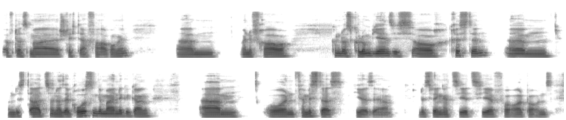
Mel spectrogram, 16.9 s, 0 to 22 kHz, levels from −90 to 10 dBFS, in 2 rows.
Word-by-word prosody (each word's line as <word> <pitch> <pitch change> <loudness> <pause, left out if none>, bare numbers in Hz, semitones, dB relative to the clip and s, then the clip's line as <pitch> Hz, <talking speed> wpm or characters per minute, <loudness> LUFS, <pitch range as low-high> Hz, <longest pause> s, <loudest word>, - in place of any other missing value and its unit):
öfters - - -5
mal 95 -1 +1
schlechte - - -6
Erfahrungen. 115 +6 -4 0.7
Ähm, 95 -2 -2 0.3
meine 100 0 -2
Frau 105 +2 +2 0.6
kommt 125 -2 -1
aus 115 0 +1
Kolumbien, 120 +1 +4
sie 115 -1 0
ist 110 +2 -2
auch 110 0 +2
Christin, 130 +1 -1 0.3
ähm, 110 -1 0 0.3
und 100 0 -4
ist 100 -1 -4
da 100 +1 +4
zu 110 - -1
'ner 105 -1 +2
sehr 100 -1 +3
großen 125 +5 +4
Gemeinde 110 -1 +4
gegangen, 110 0 -1 0.7
ähm, 100 -1 +3 0.4
und 100 -2 +2
vermisst 105 +1 +2
das 90 -1 +1
hier 90 -3 -1
sehr. - - -5 0.4
Deswegen 95 0 0
hat 95 0 -5
sie 100 - -1
jetzt 95 0 -1
hier 95 -1 +1
vor 95 +1 -4
Ort 95 0 -2
bei - - -2
uns 95 -1 -7
105 Hz, 140 wpm, -23 LUFS, 95-110 Hz, 0.7 s, Kolumbien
